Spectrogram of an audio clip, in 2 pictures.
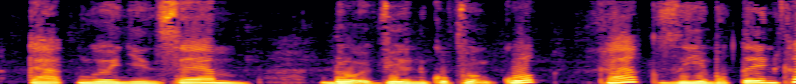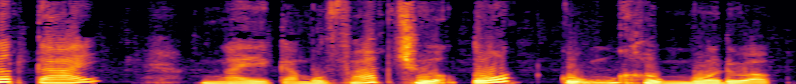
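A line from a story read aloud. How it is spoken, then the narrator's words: Loud mocking laughter. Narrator (Vietnamese): Một đội viên của Lý Quốc cất tiếng cười to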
